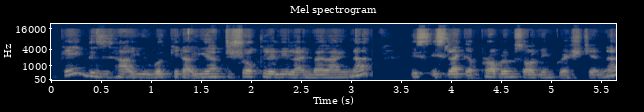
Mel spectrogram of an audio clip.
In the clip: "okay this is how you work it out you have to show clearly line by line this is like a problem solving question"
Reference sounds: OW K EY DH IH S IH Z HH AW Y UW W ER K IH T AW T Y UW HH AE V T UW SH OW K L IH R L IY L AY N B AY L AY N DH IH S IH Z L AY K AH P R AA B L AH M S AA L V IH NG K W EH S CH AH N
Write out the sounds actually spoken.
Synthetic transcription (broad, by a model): OW K EY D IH S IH S HH AW Y UW W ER K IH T AW T Y UW HH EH F T UW SH OW K L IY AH L IY L AY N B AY L AY N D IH S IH S L AY K AH P R AA B L AH M S AA L V IH NG K W EH S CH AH N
